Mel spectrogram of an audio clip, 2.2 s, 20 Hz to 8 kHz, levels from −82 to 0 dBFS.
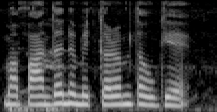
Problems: low volume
